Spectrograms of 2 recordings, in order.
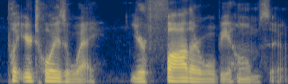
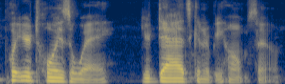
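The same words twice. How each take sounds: First: Father said with stern weight. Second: Said in the usual way. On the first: Shown as a demonstration. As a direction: put a little fear into father. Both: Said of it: "listen to this sentence".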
